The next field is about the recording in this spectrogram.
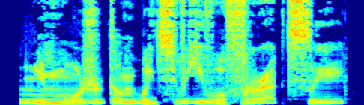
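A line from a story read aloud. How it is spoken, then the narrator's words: Mutter into mustache. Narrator (Russian): пробормотал в усы полковник Игнатов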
